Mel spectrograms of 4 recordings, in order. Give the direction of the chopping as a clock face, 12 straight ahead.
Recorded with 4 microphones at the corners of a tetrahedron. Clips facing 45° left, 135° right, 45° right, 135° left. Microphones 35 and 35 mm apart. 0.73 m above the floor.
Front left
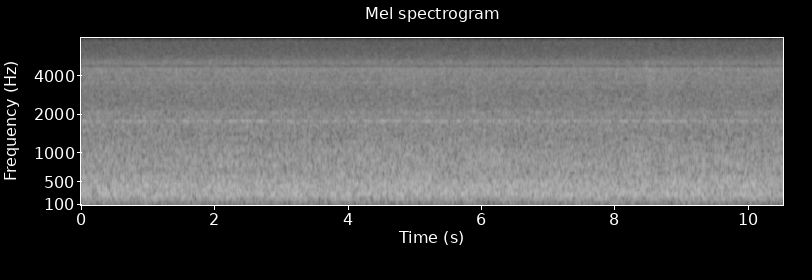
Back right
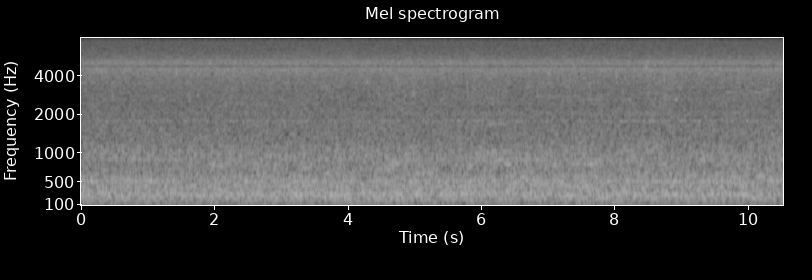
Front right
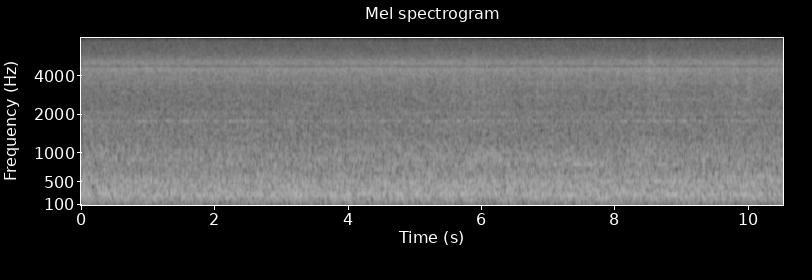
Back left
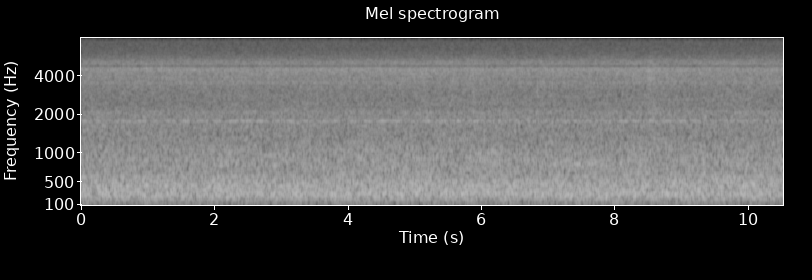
I don't hear chopping.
